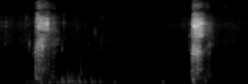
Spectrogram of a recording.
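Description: Two sharp, hissing sneezes about two and a half seconds apart, with soft snuffling between; sneezing.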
